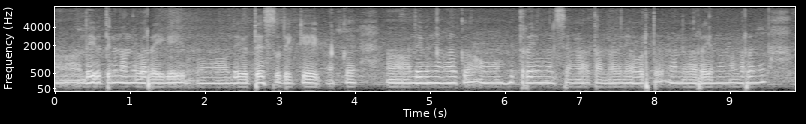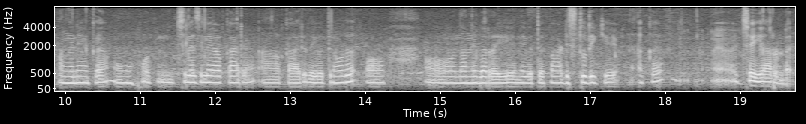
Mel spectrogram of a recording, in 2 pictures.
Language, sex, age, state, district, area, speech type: Malayalam, female, 60+, Kerala, Alappuzha, rural, spontaneous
